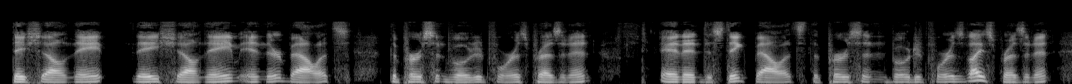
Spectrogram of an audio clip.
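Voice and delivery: slow, careful reading pausing at every comma. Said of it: "I'll try to read it a little slowly".

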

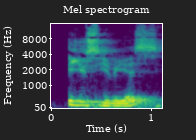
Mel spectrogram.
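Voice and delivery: put-on French accent, deep, very low and very soft. Retelling how a man ignored the speaker and turned to Thorno, in a French accent. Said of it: "That's a really good French accent".

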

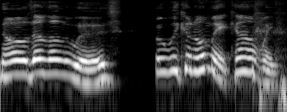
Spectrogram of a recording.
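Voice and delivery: exaggerated bad Brummie accent. Retelling a man's answer about knowing the Marseillaise words, bad Brummy accent. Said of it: "I'm going to do a bad Brummy accent".

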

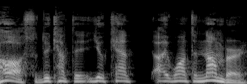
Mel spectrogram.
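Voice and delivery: put-on insistent, worked-up tone, high and slow. Retelling a man pressing TikTok for a number, imitating an agitated questioner. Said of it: "alltså lugna ner dig liksom".

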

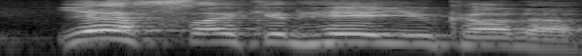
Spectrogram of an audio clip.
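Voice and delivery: loud shout, pitched high, yelled. [name] answers Connor, who keeps calling his name, shouting. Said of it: "no need to shout".

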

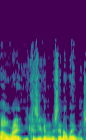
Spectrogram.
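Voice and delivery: ordinary delivery

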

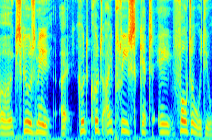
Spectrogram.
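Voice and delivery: put-on polite elderly German man voice. Retelling how an elderly German man asked for a photo: imitating an elderly German man. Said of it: "there's this elderly German man".

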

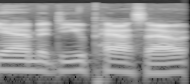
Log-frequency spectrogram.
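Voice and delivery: chuckling, amused, half-laughing delivery. Speaker quoting the dentist's reply about passing out, retelling the dentist laughing. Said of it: "the dentist kind of laughs".

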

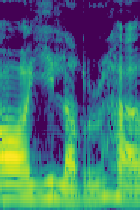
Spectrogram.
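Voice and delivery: plain

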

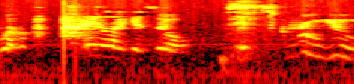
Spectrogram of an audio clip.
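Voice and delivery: very high, drawn-out angry tone. Imitating a character snapping back at criticism: imitating Jo mad and angry. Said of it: "getting all mad and angry".

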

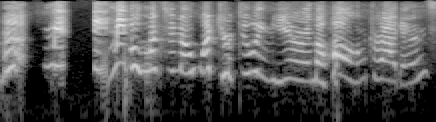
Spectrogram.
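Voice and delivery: very high, tiny, squeaky voice. Storyteller voicing the creature the players find in the Hall of Dragons: little Meepo voice. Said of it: "you hear a little voice go".

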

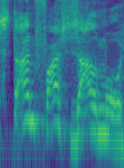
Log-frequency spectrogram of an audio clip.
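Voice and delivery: put-on, attempted Swedish accent. Narrating a match, quoting a Swedish defender's shout: attempted Swedish accent. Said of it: "I'm not sure if I can do a Swedish accent".

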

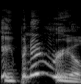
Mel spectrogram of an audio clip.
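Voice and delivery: high cartoon dog voice. Delivering the punchline of a Scooby-Doo joke, Scooby impression. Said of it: "how do you do that impersonation?".

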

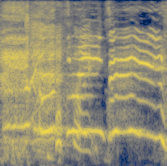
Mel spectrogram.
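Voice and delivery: high, loud laughing shout.

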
